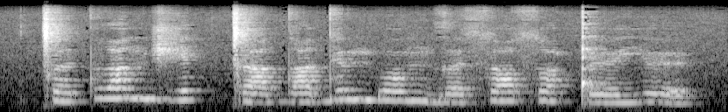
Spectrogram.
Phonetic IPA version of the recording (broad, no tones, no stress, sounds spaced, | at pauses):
ǀ ə t ðˤ ə n d͡ʒ ɛ k ǀ ə dˤ ə d ʏ m b ɔ ŋ ɡ ə s ɔ sˤ ɵ ǃ ø j ø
